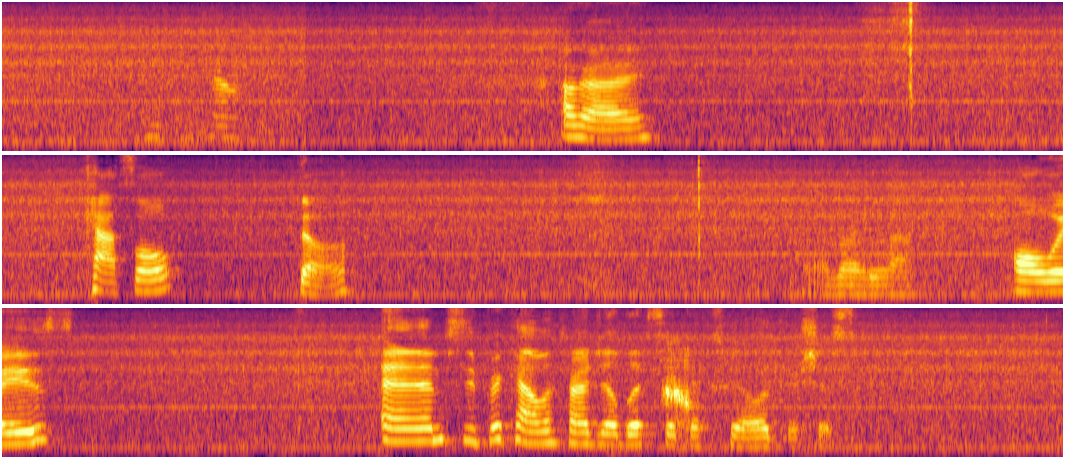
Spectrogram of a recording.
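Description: A teenage girl laughs over an online call.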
